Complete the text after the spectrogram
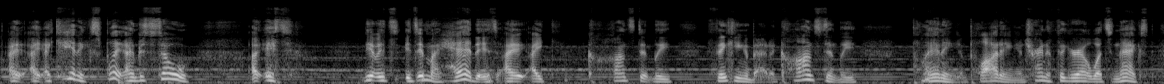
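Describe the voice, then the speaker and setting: A man acts out an obsessive car fanatic in a fairly high male voice, with music playing underneath. He rambles through an audio diary, stammering and restarting with breathless eagerness. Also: big pitch swings, normal speed. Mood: elated, fixated. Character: excitable, obsessive man smitten with his old car.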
